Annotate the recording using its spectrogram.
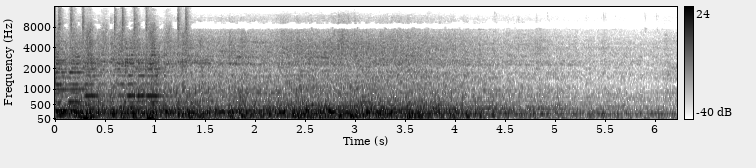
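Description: Express train's coaches rolling past at speed, wheels clattering in a regular rhythm, with the rumble fading steadily as the train moves away. Background music plays over it for about the first second and then stops.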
